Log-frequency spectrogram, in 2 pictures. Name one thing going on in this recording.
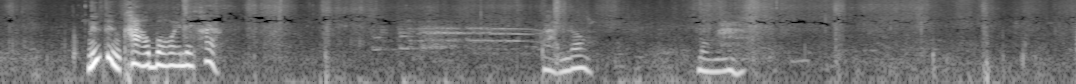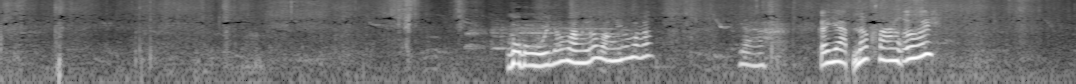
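Dry straw rustles and crackles close by.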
